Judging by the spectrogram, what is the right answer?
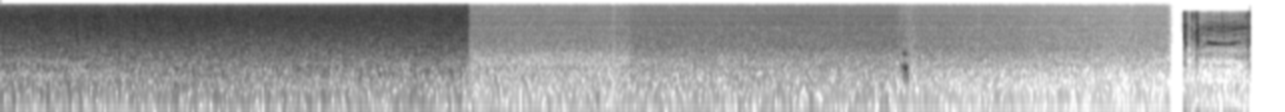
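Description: Rushing water of a small jungle stream spilling over rocks: a steady rush, loud for about three seconds, then cut abruptly to a quieter steady rush with a single faint click. The sound stops suddenly just before the end.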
